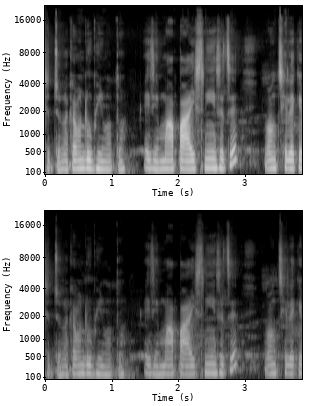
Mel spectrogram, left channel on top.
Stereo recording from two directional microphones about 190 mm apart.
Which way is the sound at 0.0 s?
40° left (ahead or behind).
